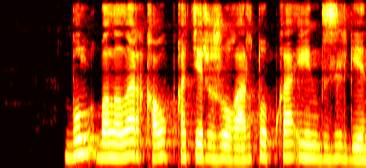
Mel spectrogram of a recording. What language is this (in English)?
Kazakh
